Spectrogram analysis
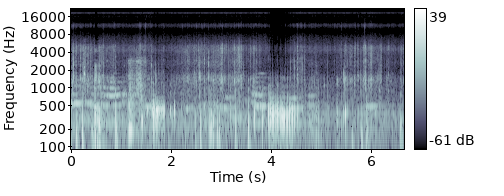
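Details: Person in hospital for an upset stomach: loud, bubbly gurgles and groaning rumbles coming in waves; stomach growling.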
